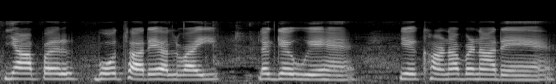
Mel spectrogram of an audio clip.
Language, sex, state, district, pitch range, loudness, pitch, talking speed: Hindi, female, Haryana, Rohtak, 230-250 Hz, -15 LUFS, 245 Hz, 140 wpm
